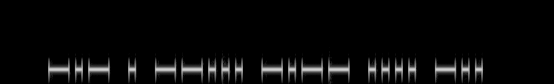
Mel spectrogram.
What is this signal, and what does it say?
Morse code, heard as a keyed tone, about 18 wpm, 700 Hz. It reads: KE7YHD
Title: Speed Racing - USA 2x3 Call Signs 15wpm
